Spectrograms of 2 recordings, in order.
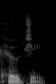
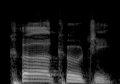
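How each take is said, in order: First: The name is cut short, missing its first syllable. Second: The name is said in full with three syllables. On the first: The speaker calls it wrong. "you're saying it wrong" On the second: The speaker calls it right. "Get it right"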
